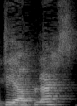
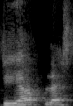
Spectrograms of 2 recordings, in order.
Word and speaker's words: Diablesse: So You could say Diablesse, Diablesse, Diablesse. It's up to you, as long as it gets the point across.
